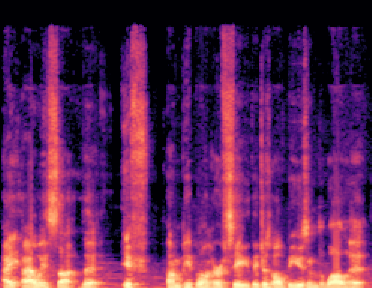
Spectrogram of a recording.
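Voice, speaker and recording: A man's voice: medium pitch, steady tone, moderate pace, faint music behind. Dry, joking man on a voice call. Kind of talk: casual group chat on a voice call.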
